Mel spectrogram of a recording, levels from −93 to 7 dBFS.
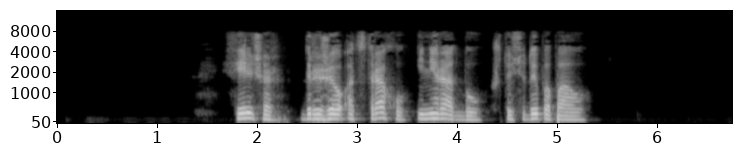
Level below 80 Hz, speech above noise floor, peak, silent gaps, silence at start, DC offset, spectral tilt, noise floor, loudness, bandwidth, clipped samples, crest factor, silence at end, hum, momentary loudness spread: -50 dBFS; over 72 dB; -2 dBFS; none; 1.75 s; under 0.1%; -6 dB/octave; under -90 dBFS; -18 LUFS; 8.2 kHz; under 0.1%; 20 dB; 1.45 s; none; 10 LU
